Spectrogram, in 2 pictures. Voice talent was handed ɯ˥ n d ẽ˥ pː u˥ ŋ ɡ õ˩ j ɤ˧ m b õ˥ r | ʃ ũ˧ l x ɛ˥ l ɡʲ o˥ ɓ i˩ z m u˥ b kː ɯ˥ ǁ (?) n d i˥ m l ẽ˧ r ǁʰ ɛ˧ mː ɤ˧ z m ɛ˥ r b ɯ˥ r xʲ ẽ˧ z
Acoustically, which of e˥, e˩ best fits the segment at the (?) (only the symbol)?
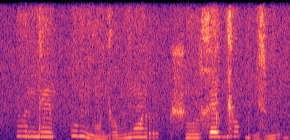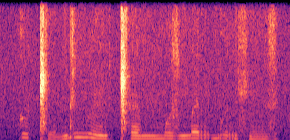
e˩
